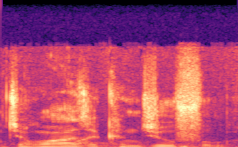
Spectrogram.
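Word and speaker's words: Jawanza Kunjufu: it's called black economics but i'm going to mispronounce this first name i want to say uh jawanza kanjufu right that's it that's correct if you if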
